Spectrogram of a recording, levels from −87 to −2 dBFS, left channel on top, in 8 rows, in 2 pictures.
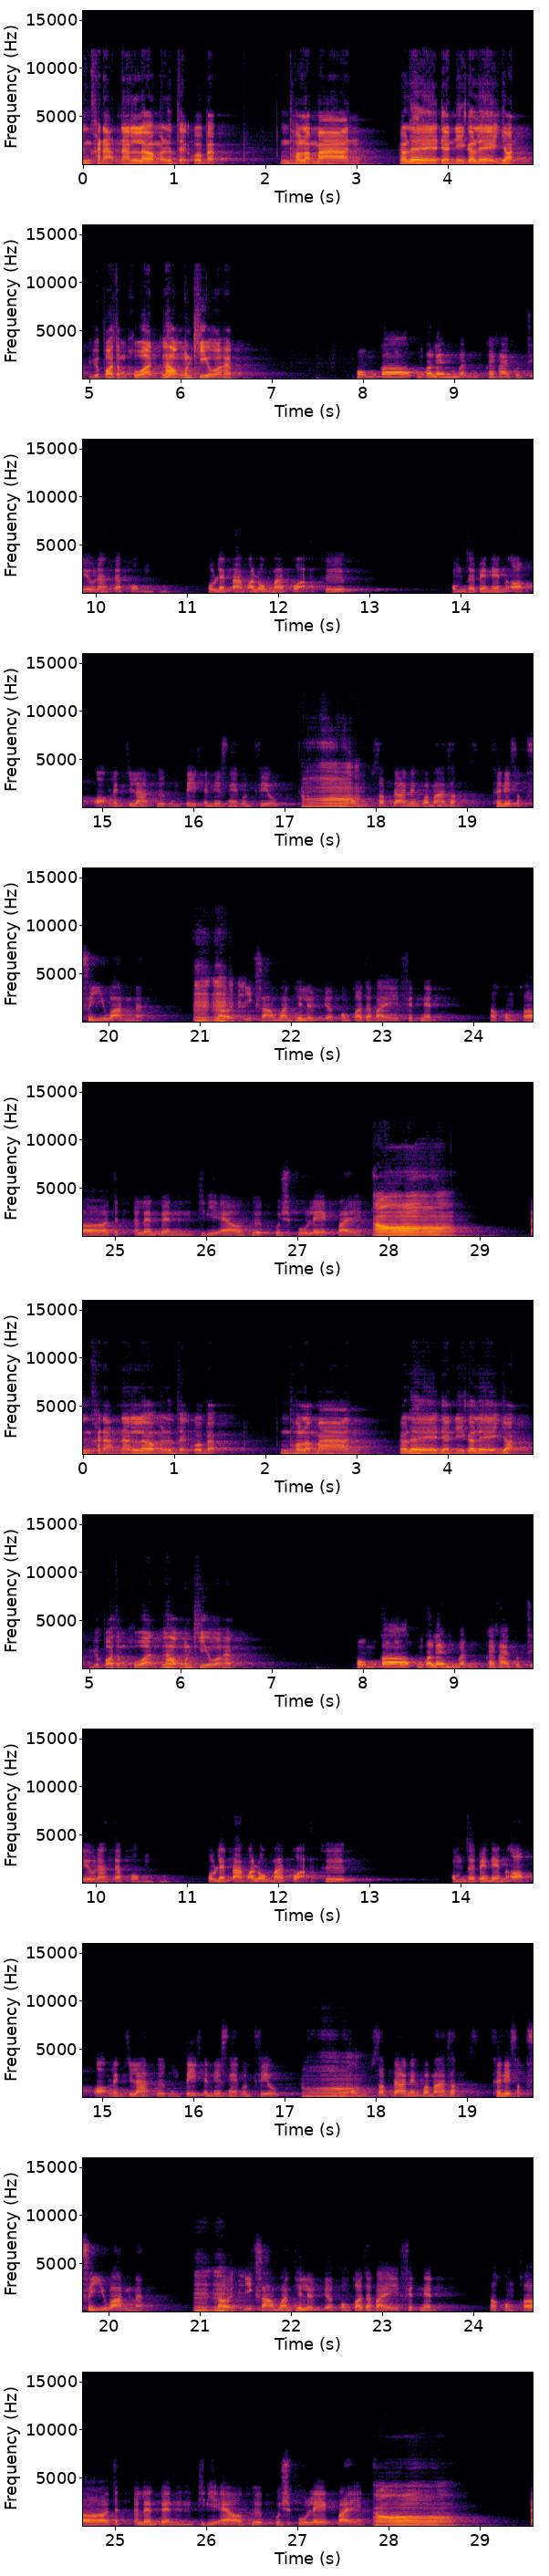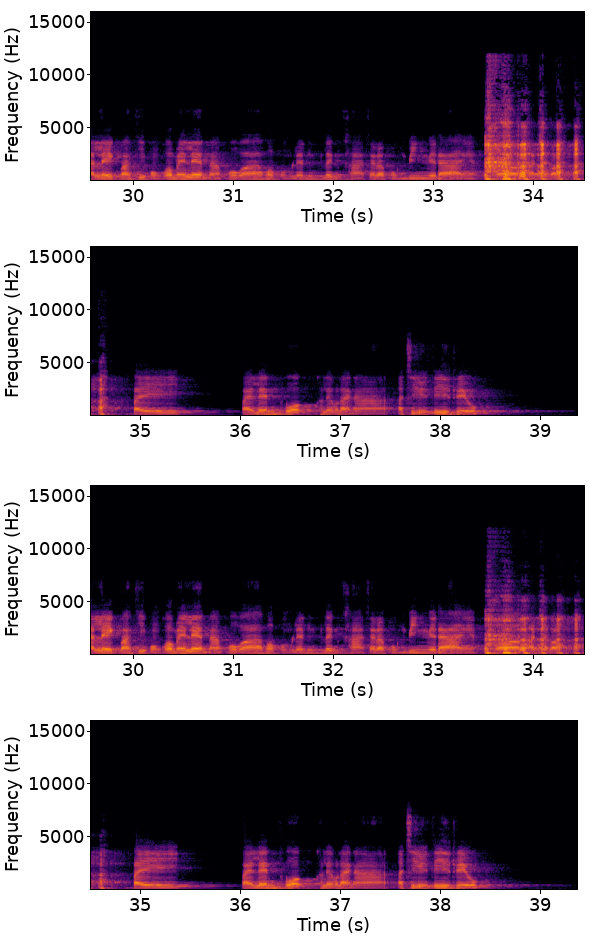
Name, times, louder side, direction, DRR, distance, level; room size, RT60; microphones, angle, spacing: voice 1, 0.0-1.5 2.2-3.0 3.5-6.6 17.2-17.8 20.9-21.3 27.8-28.7 33.5-34.7, left 4 dB, 45° left, 13 dB, 0.7 m, -27 dB
voice 2, 7.9-10.8 11.2-12.7 13.9-16.9 17.7-18.9 19.3-20.4 21.2-23.6 24.2-27.7 29.6-34.3 34.9-35.4 36.0-38.4, right 2 dB, 20° right, 14 dB, 0.6 m, -33 dB
18.5 x 16.5 x 9.3 m, 1.2 s
head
